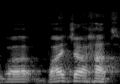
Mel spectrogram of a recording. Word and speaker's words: Wajahat: Nice to meet you, Wajahat, right? That's correct, spot on. You Wajahat, mentioned Wajahat. it, you pronounced it pretty accurately.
